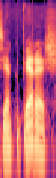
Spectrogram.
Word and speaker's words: Jakub Jareš: I'm a bit afraid that I do not pronounce his name correctly so please introduce yourself my name is Jaco Piers you said it perfectly okay thank you um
